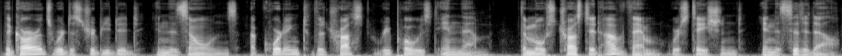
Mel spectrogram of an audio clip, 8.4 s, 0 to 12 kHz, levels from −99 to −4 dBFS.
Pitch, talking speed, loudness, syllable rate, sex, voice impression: 85 Hz, 170 wpm, -21 LUFS, 5.1 syllables/s, male, masculine, adult-like, slightly thick, slightly fluent, slightly intellectual, slightly refreshing, slightly calm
